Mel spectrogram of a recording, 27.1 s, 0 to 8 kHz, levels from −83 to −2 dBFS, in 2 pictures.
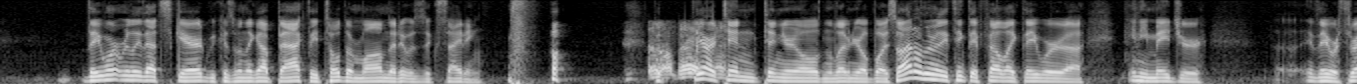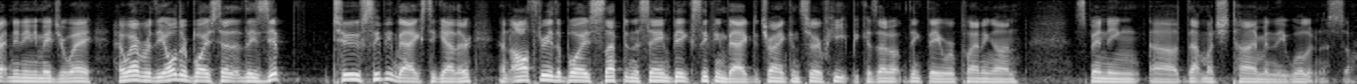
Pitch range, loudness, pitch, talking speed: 105-135 Hz, -16 LUFS, 120 Hz, 215 wpm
